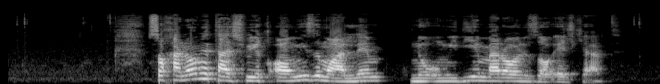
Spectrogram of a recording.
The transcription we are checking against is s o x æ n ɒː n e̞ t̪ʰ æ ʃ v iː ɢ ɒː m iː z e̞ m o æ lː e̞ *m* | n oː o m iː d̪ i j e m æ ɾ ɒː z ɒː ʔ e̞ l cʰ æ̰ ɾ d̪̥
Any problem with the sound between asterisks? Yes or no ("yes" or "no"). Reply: no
